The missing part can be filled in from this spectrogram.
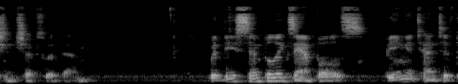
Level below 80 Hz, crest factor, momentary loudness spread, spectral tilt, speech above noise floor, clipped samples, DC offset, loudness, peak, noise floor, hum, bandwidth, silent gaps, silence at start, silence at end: -84 dBFS; 22 dB; 16 LU; -2.5 dB/octave; 34 dB; under 0.1%; under 0.1%; -26 LUFS; -6 dBFS; -62 dBFS; none; 16 kHz; none; 0 s; 0.05 s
